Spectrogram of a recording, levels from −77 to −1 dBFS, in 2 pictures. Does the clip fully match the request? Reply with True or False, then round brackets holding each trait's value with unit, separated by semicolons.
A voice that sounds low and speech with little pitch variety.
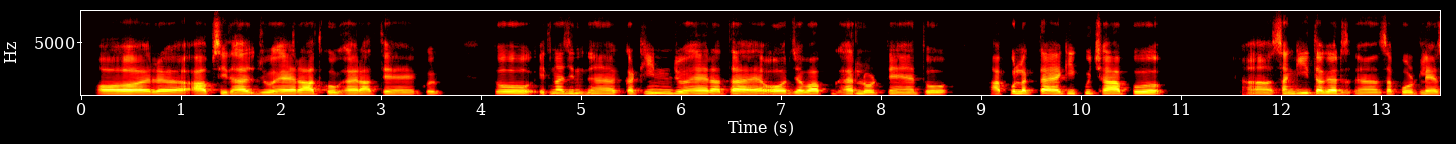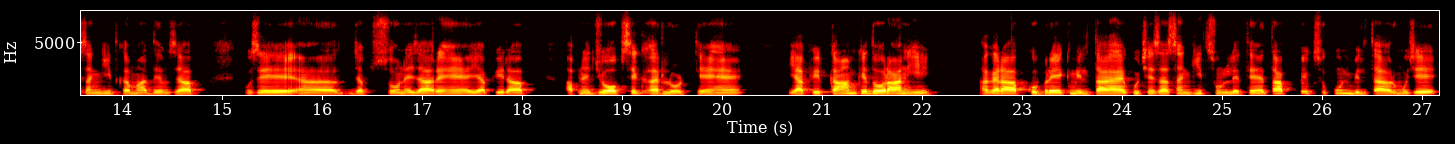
True (125 Hz; 1.8 semitones)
